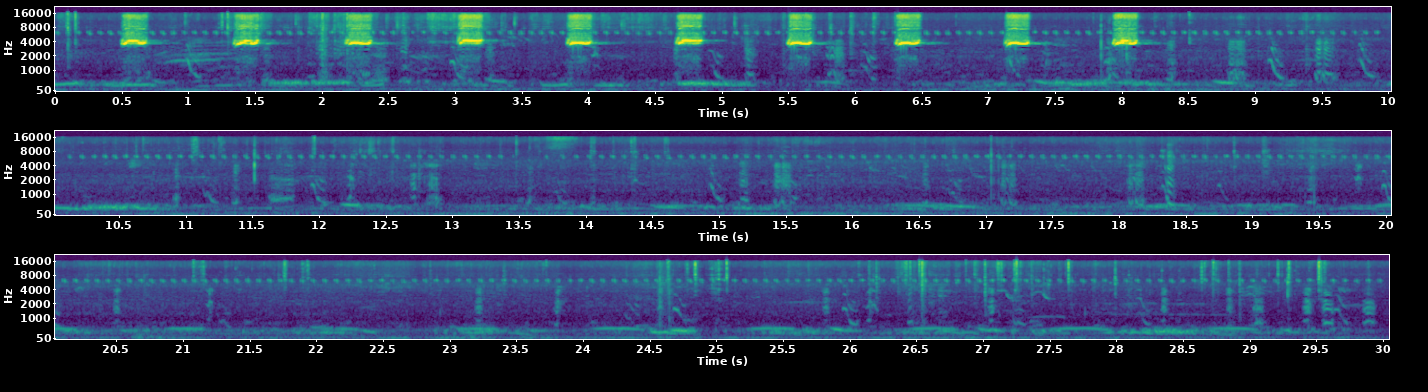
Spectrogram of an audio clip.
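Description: Birds calling: a sharp, high call repeated about ten times, evenly spaced under a second apart, then stopping about eight seconds in. Low, soft cooing calls repeat throughout underneath.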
